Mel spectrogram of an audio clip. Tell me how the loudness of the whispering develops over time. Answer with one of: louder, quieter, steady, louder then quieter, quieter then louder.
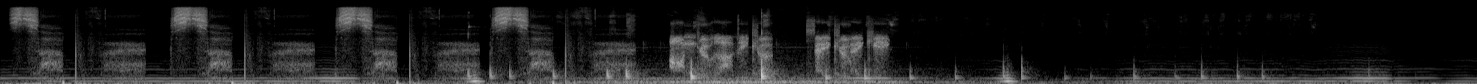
louder.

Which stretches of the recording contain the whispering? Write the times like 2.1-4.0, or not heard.
0.1-8.9.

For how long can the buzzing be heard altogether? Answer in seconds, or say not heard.
15 s.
